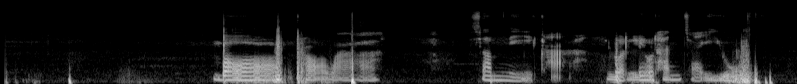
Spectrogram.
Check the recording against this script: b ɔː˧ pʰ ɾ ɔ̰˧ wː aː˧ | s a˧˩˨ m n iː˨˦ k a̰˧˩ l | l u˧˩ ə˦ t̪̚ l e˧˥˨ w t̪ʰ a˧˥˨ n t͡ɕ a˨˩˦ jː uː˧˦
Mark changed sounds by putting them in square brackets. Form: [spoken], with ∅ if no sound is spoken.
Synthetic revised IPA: b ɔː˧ pʰ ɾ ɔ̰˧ [w] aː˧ | s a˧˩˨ m n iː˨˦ k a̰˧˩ [∅] | l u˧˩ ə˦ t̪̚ l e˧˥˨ w t̪ʰ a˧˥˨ n t͡ɕ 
